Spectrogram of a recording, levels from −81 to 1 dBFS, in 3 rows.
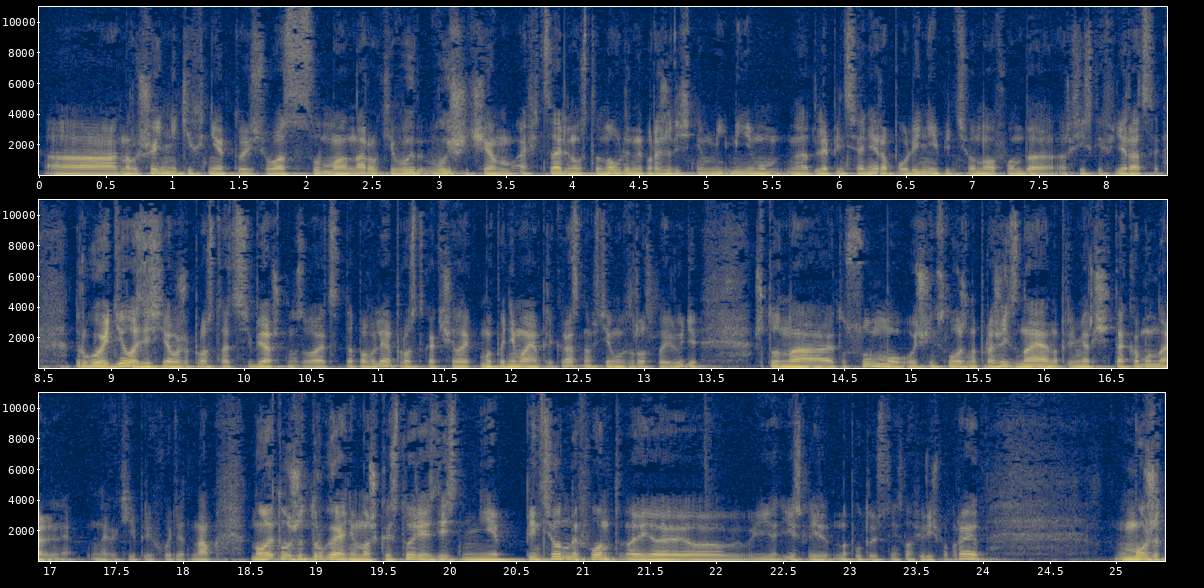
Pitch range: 110-125 Hz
